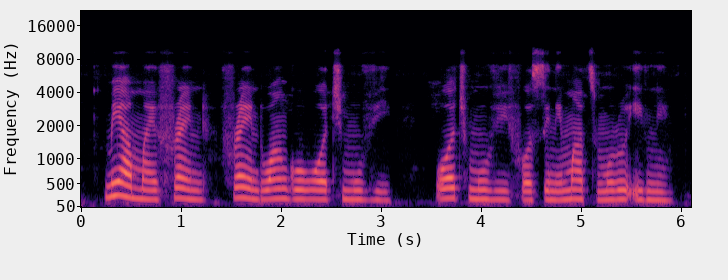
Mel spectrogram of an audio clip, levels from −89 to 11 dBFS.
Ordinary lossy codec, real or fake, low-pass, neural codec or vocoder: Opus, 24 kbps; real; 7.2 kHz; none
